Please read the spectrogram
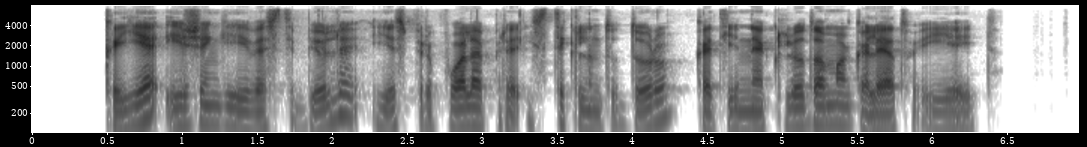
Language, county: Lithuanian, Kaunas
